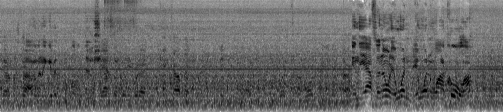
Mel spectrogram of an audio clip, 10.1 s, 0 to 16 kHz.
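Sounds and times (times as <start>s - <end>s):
air conditioner condenser running: 0.0s - 10.0s.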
